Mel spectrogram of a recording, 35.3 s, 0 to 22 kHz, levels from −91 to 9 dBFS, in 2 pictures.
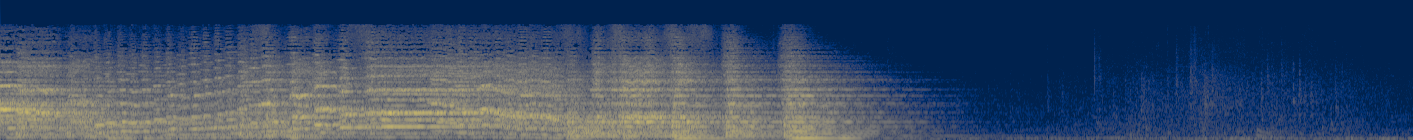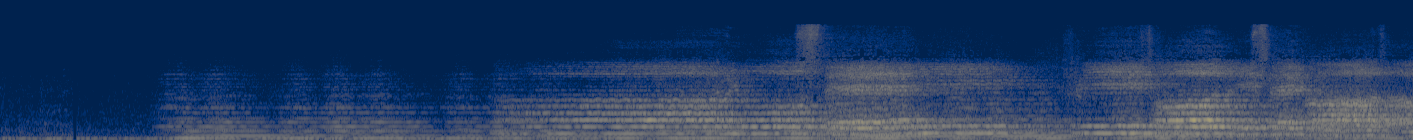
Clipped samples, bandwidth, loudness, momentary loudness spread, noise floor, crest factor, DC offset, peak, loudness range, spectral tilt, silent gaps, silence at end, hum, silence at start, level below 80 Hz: under 0.1%; 10.5 kHz; -21 LUFS; 23 LU; -64 dBFS; 20 dB; under 0.1%; -4 dBFS; 21 LU; -5.5 dB/octave; none; 0 s; none; 0 s; -40 dBFS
